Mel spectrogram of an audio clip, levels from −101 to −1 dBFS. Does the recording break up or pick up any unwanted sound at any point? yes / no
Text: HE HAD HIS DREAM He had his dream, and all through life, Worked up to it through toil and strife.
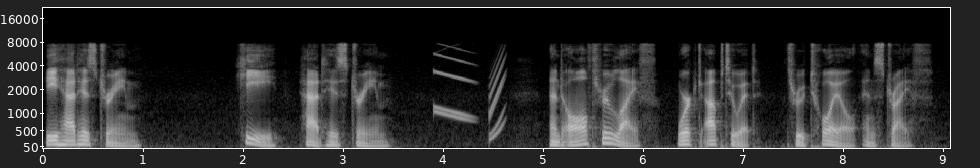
yes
